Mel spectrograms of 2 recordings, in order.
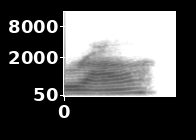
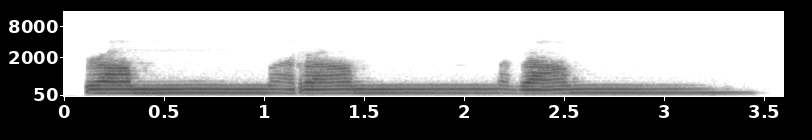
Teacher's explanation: it's not a hard R like we say Ra, but the tongue actually comes to the tip of the mouth. So it's Ram, Ram, Ram.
